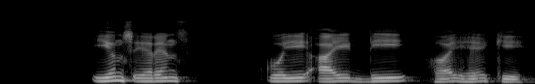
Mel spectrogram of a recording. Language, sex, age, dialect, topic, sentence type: Magahi, male, 51-55, Northeastern/Surjapuri, banking, question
